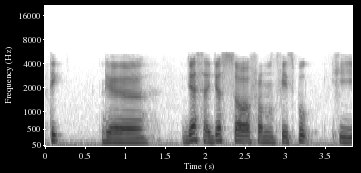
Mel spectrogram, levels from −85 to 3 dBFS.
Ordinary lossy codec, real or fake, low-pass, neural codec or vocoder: none; real; 5.4 kHz; none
